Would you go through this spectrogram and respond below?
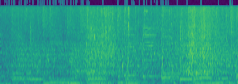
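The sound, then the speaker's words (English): Deep, sustained cruise boat horn tones sound in several long blasts that shift slightly in pitch, layered over a steady wash of splashing, rushing water. “Honk, honk. There's the boat.”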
